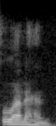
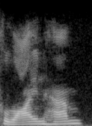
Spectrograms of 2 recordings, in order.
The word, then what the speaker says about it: Linehan: And for those of you listening, yes, it's pronounced Linehan. It's an Irish name. Ah, okay. Yeah, it's pronounced Linehan. It looks like Lineham. It's not.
